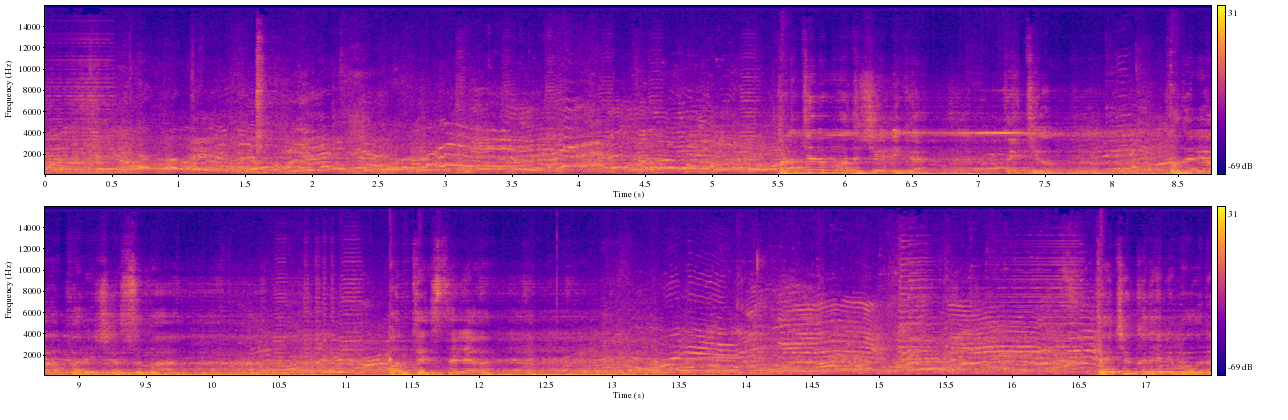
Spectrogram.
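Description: A man speaks loudly through a microphone over a sound system.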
